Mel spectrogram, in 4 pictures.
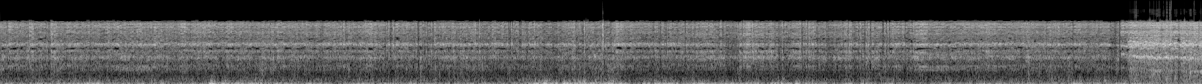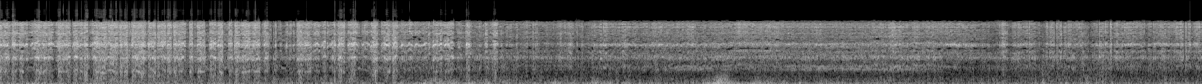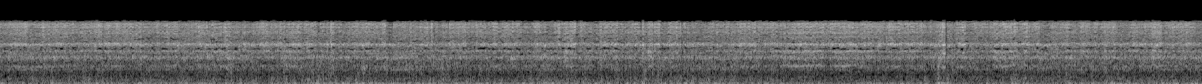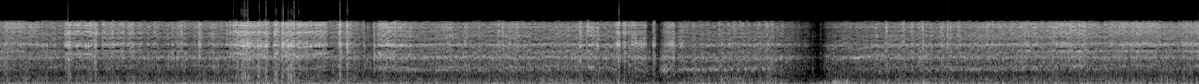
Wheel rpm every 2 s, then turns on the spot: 230, 230, 230, 230, 230, 220, 200, 200, 210, 220, 220, 230, 230, 230, 230, 240, 240, 230, 230, 220, 200, 140, 130, 220.
none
